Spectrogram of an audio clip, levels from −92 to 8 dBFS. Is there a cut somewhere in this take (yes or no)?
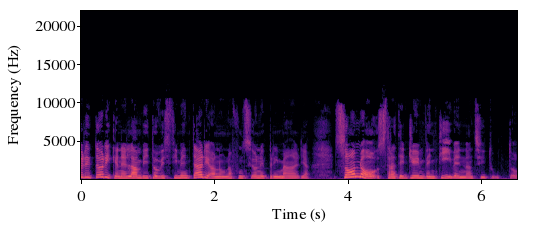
no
